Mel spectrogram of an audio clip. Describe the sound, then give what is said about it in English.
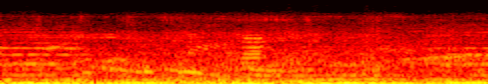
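Street ambience at Olvera Plaza in downtown Los Angeles on a Sunday with a Hispanic cultural event under way: steady crowd babble over a continuous rumble of passing traffic. “This is Olvera Plaza. I think that's what it's called. And there's always something going on right here for Hispanic culture. So let's check it out real quick. Let's get a quick ride through.”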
